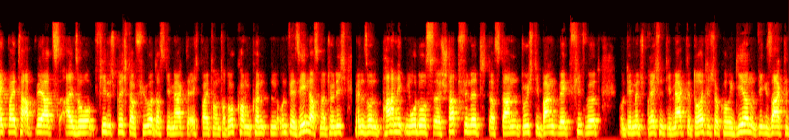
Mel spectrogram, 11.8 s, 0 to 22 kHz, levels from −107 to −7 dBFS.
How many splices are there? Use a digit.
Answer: 2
